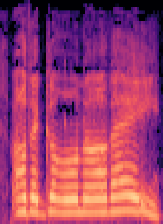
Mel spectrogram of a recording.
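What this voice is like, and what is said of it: Put-on British accent. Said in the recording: “I want to be British ... you don't have to be British to do this ... it sounds better in the accent”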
